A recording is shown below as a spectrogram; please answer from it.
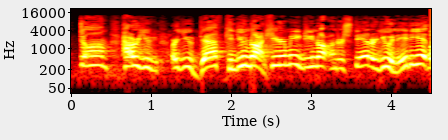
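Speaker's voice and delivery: high, loud imitation of a furious lady; scream-scold in rapid-fire questions; imitating an irate woman yelling; mad yelling. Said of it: "screaming and yelling 'cause she was so mad".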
